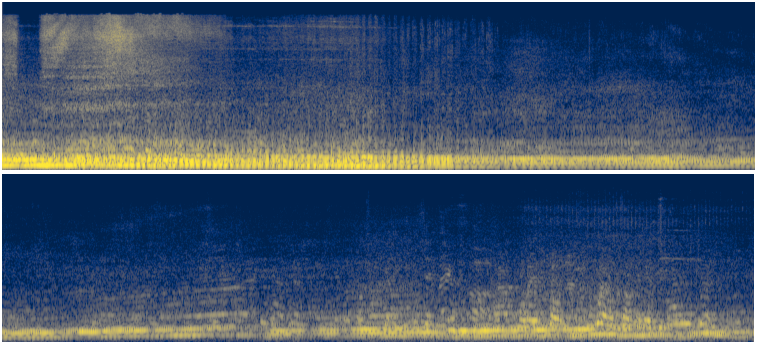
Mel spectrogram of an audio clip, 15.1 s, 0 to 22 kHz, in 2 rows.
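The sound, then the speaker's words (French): A Formula 1 car starts up and leaves the pits. Its engine gives a loud, dense roar that repeatedly revs and climbs in pitch, with voices heard along with it. “mise en route et départ d'une voiture.”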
